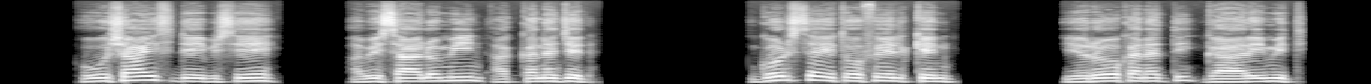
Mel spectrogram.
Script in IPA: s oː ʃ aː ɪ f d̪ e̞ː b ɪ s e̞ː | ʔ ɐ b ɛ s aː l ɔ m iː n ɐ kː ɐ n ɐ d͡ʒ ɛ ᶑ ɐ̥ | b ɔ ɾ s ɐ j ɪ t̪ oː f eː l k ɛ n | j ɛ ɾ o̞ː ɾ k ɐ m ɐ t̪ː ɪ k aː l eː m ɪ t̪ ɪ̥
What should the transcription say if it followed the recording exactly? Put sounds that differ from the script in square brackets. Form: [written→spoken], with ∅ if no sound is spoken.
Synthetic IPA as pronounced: [s→h] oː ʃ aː ɪ [f→s] d̪ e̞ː b ɪ s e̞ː | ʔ ɐ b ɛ s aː l ɔ m iː n ɐ kː ɐ n ɐ d͡ʒ ɛ ᶑ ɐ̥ | [b→ɡ] ɔ ɾ s ɐ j ɪ t̪ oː f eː l k ɛ n | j ɛ ɾ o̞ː [ɾ→∅] k ɐ [m→n] ɐ t̪ː ɪ [k→ɡ] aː [l→ɾ] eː m ɪ t̪ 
